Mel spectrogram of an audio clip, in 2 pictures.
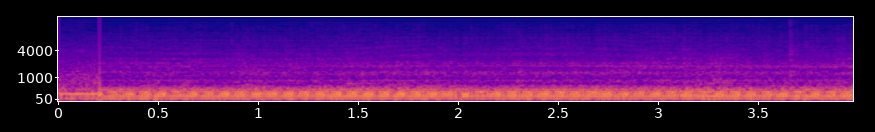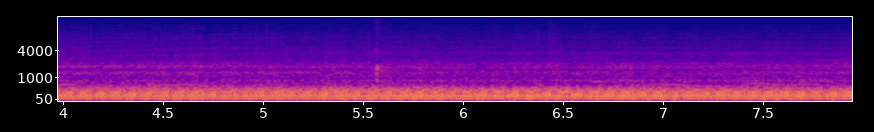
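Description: A car engine idling, a steady unchanging drone with no revving.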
